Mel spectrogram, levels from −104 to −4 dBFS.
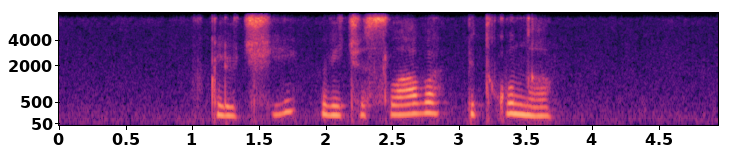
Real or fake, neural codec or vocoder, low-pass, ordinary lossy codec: real; none; 7.2 kHz; Opus, 16 kbps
